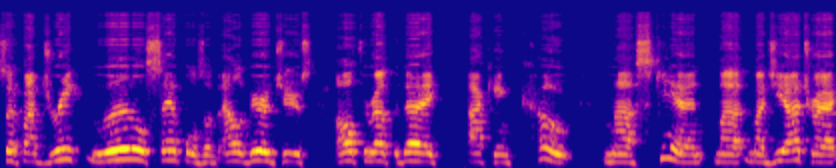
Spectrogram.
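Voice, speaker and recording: Pitch varies in an ordinary way while the speech unfolds fairly slowly. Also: man, high pitch for a man. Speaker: physician giving health talk. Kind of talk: health talk to a group.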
